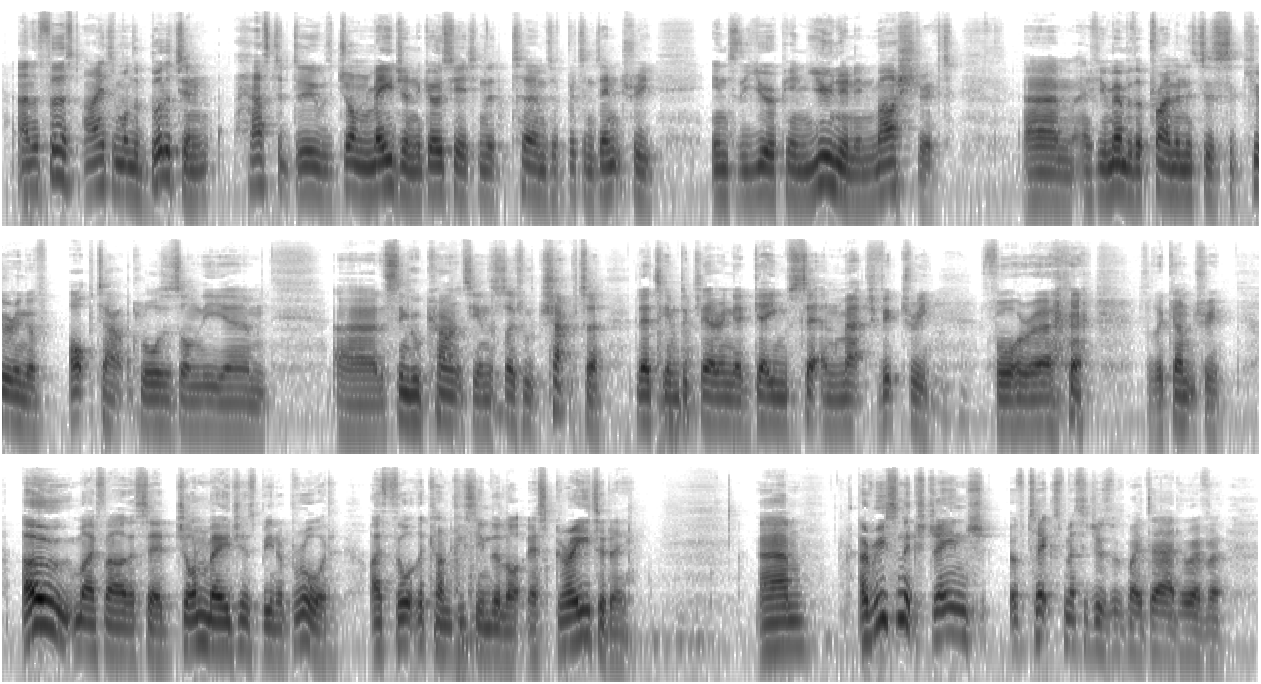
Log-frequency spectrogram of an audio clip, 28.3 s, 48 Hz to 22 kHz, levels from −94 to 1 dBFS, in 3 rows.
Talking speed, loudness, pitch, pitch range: 200 wpm, -24 LUFS, 120 Hz, 110-135 Hz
